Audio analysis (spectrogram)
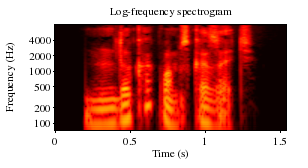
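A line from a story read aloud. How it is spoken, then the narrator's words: Mumbled. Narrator (Russian): промямлил Нунан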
